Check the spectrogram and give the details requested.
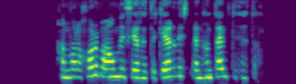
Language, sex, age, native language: Icelandic, female, 30-39, Icelandic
